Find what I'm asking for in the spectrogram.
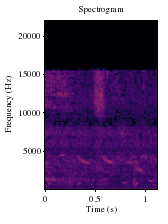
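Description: A Darag native hen clucks softly at close range for a brief moment, with light farmyard background.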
